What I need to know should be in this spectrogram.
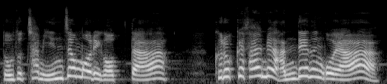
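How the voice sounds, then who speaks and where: A woman's voice: high-pitched, lively intonation, moderate pace, soft background music. A woman voicing a curt, defensive young man who talks bluntly and scolds. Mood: blunt, angry.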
